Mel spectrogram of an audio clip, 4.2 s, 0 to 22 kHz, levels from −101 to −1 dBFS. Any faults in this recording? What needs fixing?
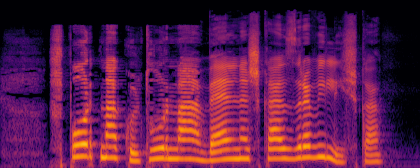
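Adaptive stream starting at a low bitrate, 0.0 to 2.0 s. Treble is thin, with nothing above 11.8 kHz, which fits HE-AAC near 16 kbit/s. Quality then jumps without a gap, fitting AAC-LC near 96 kbit/s. To prevent it, start playback on a higher rung or buffer briefly before playing.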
